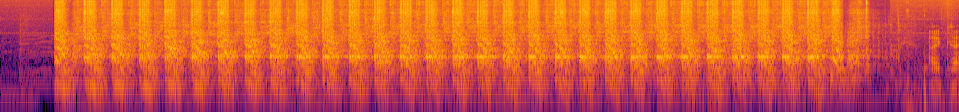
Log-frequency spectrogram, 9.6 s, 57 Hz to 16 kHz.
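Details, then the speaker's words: Diesel Daihatsu Scat 4x4 barn find after 15 years: steady even cranking about four compressions a second, never fires; injection pump not going into excess fuel, suspected stuck fuel rack; no fuel delivery, cranks but won't start. "it looks like the fuel pump's not going into excess fuel which is like a choke for a diesel and so we're going to have to work out whether the fuel rack is stuck in the pump or what's going on"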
